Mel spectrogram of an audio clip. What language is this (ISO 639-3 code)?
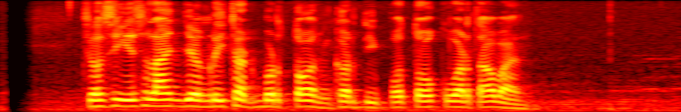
sun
